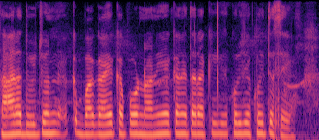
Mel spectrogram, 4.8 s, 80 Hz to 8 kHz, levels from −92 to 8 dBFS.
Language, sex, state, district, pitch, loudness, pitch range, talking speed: Bengali, male, Assam, Hailakandi, 175 Hz, -18 LUFS, 165-175 Hz, 165 wpm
